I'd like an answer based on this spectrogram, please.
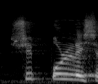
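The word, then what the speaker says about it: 쉽볼렛: 라는 발음을 해 봐라 그런데 에브라임 사람들이 그 쉽 발음을 못하는 거예요 그래서 10 볼넷이 다 라고 발음을 하고 그래서 이 슛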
